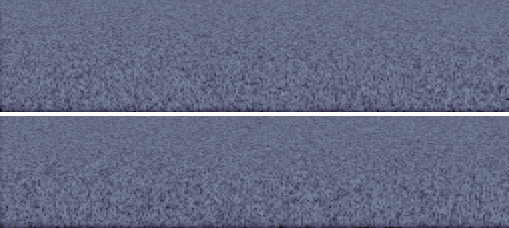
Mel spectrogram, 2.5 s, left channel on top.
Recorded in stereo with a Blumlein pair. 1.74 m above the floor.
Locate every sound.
Only background noise.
